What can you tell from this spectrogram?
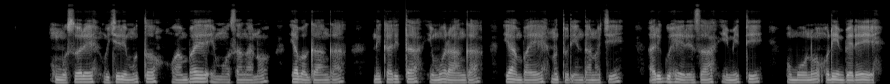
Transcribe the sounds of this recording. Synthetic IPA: umuso̞ɾe̞wuciɾimuto̞waːmbaje̞imusaŋano̞ | jaβaɡaːŋɡa | nikaɾitaimuɾaːŋɡa | jaːmbaje̞nutuɾiːndanoci | aɾiɡuɦe̞ɾe̞zaimiti | umuːn̥huːɾimbe̞ɾe̞je̞

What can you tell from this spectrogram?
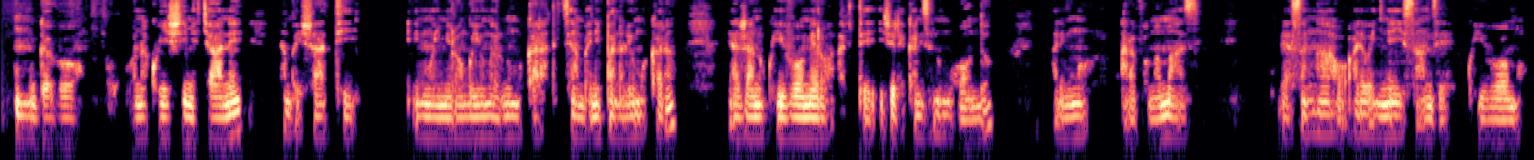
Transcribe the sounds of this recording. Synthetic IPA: umuɡaβo̞ | βonakʰojiːʃiːmje̞caːne̞ | jaːmbajeʃaːtʰiː | ɾimoimiɾo̞ːŋɡojuːmŋeːɾunumukʰaɾadet͡sijaːmbajenipaːnaɾojumukʰaɾa | jaʒaːnokwiːvo̞ːme̞ɾoafi̥tʰe̞iʒeɾekʰanisanumuho̞ːndo̞ | aɾimŋo̞ | aɾavamamaːz̥i̥ | βasaŋ̥aːho̞̰a̰ɾiwḛɲine̞jisaːnze̞kwiːvoːmo

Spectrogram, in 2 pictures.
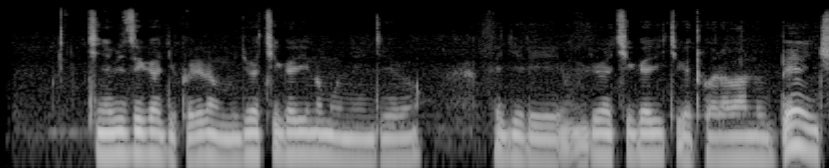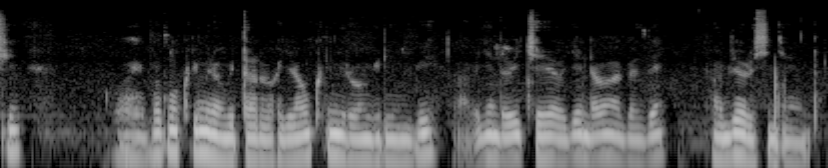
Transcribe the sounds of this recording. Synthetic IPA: eciɲaβiziɡaɟikʰo̞ɾe̞ɾamumuɟiwacḭɡaɾino̞muɲe̞ːɲɟe̞ɾo̞ | jḛɟeɾemṵṵmṵɟiwaciɡaɾicḭɡatwaːɾaːβaːn̥huβe̞ːnʃi | βavaŋokuɾimiɾo̞ːŋɡitaːnuβakaɟeɾaŋokuɾimiɾo̞ːŋɡiɾiːnɡɡwia̰βa̰ɟeːndaβit͡ʃejβaɟe̞ːndaβahaɡaze̞ | aβaβjo̞ːɾoʃiɟeːndo

